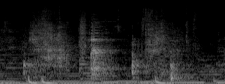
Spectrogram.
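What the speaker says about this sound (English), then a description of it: "Next we've got to chop all of the spinach, ready to go cooking in the pan." A knife chops spinach on a board for spinach curry, a few soft, uneven thuds close by with faint kitchen clatter and no talk.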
